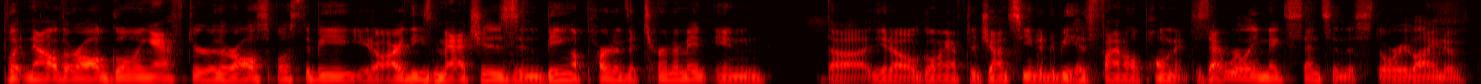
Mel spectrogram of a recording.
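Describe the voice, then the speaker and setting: A man's voice: mid-range voice, fairly even intonation, fairly quick, darkish tone. A man co-hosting a casual wrestling podcast, joking with catchphrases and thinking aloud about storylines. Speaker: podcast co-host.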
